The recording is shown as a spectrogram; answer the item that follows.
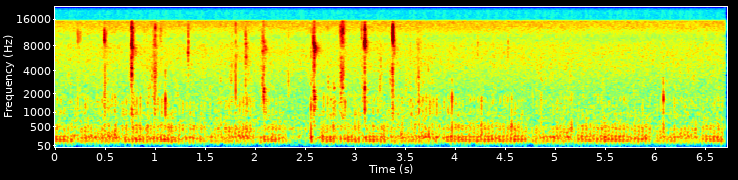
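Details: Pet kitten Luna suckling on fingertips, paws going crazy, purring without pause; a constant low rumble with bursts of quick smacking clicks, busier in the first half, quiet room.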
